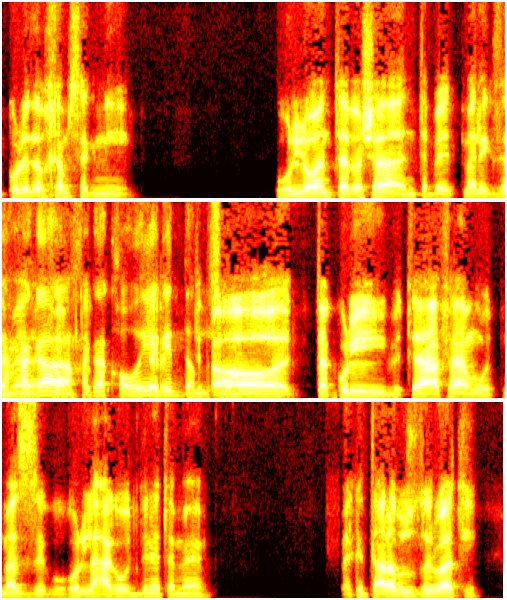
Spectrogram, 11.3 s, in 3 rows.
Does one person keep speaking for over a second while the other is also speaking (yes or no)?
yes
